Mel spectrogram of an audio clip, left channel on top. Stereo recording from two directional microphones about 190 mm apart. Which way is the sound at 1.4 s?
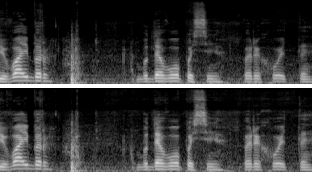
25° left (ahead or behind).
